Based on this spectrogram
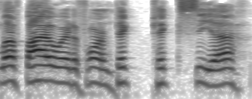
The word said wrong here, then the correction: Praxia: I'm saying that right. – Praxia. Praxia. – God damn it. I thought I said it.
